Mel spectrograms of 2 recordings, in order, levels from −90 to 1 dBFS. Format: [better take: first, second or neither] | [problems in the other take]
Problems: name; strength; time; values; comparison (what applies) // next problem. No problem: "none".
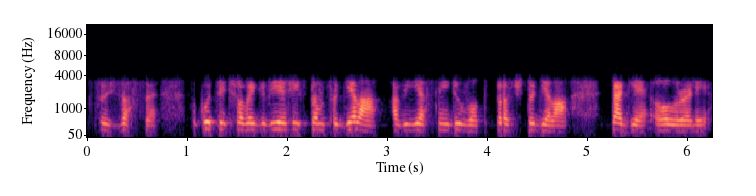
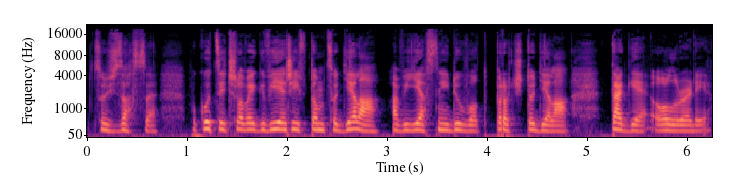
second | phone-call audio; poor line; nothing above 3 kHz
